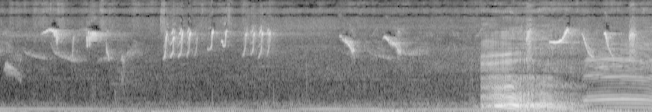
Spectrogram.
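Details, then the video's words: Cattle in a long orderly line on a road give a moo, said to call the herd home. Bird chirps fill the first part; a loud, strong low moo starts late and runs to the end. "Suara Sapi Moo, Puluhan sapi Lembu Memanggil kawanan untuk pulang"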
